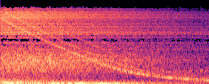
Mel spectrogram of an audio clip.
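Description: Minimal techno breakdown: the drums drop out and a long downward sweep glides from very high to low over about four seconds, above a held deep bass, fading as it falls.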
